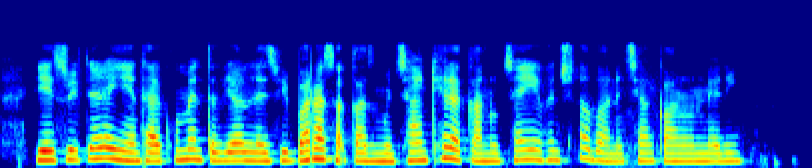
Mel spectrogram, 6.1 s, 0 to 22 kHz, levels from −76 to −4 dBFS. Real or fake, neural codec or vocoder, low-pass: fake; codec, 16 kHz, 2 kbps, X-Codec, HuBERT features, trained on balanced general audio; 7.2 kHz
